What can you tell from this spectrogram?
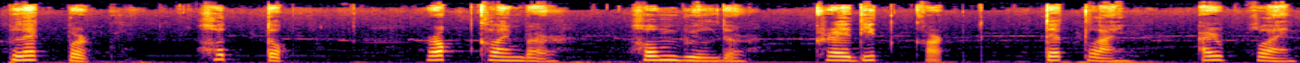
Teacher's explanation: the compound stress role in english size of two part compounds of the two elements the first is the most prominent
